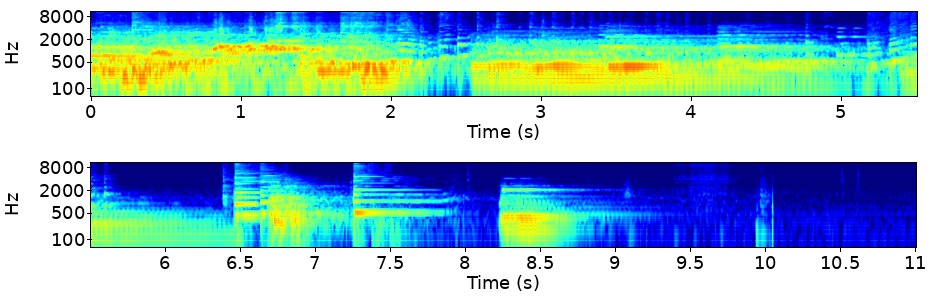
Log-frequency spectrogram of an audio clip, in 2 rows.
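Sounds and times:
electronic keyboard chords: 0.0s - 8.9s.

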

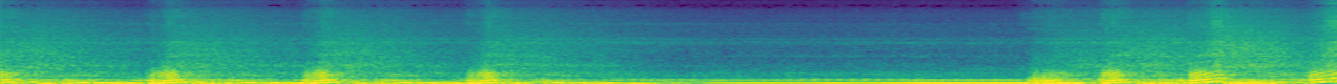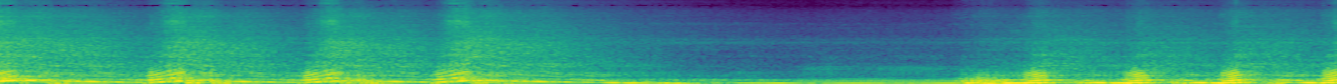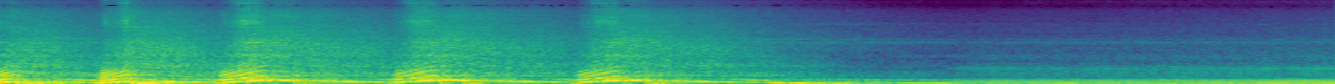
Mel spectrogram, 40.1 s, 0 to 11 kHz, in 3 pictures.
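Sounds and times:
car engine revving and idling: 0.0s - 40.0s.

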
